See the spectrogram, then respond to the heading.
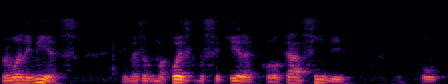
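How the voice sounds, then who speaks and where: Fairly low in pitch and dark, mellow in tone, a man talks at a fairly quick pace. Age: 40s. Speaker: religious YouTuber. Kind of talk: religious discussion livestream. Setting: live stream.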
